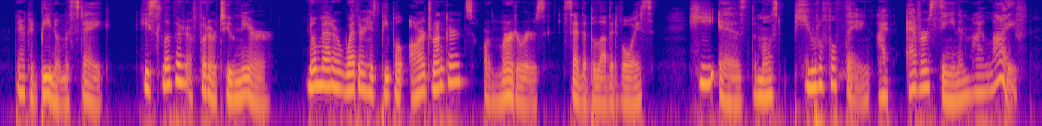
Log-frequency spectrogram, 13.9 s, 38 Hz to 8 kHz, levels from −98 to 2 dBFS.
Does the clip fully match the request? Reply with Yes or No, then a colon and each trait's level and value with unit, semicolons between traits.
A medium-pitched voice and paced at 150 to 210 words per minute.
Yes: medium, 145 Hz; average, 160 wpm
